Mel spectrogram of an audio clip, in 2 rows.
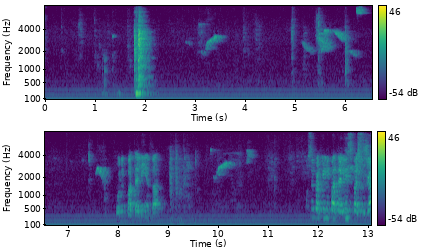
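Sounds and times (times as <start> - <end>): bird chirping: 2.8 - 3.7, 5.1 - 8.0, 9.4 - 10.8.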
